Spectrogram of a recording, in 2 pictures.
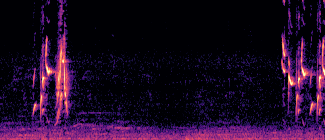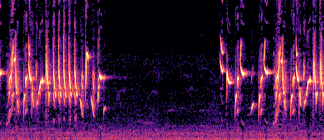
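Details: European goldfinch, Collo type from Algeria, with its distinctive song. A few short chirps are followed by a long twittering phrase with a fast trill, then another twittering phrase starts near the end.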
